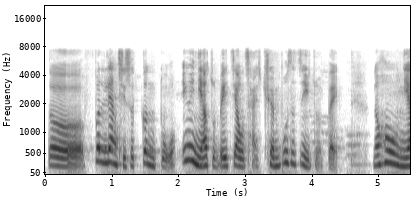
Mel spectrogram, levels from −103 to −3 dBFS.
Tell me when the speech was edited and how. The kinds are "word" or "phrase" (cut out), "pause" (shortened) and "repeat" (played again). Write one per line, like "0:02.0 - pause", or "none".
none

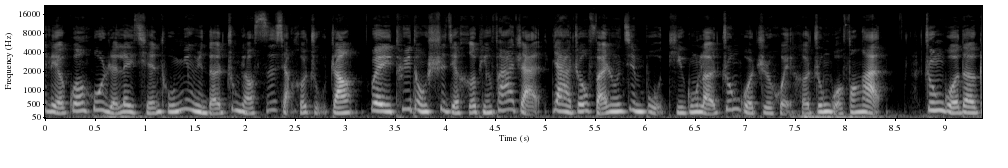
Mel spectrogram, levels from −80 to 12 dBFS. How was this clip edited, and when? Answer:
none

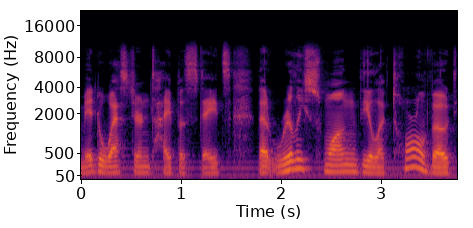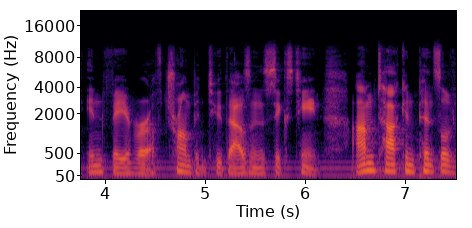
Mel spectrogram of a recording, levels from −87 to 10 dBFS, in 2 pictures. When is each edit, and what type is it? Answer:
none

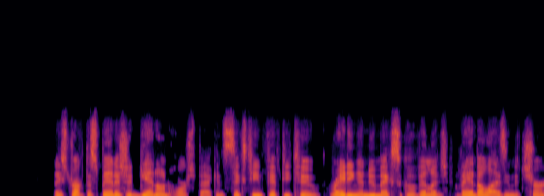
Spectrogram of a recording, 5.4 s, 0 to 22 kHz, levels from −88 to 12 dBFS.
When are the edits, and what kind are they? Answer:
0:03.2 - pause
0:04.5 - pause

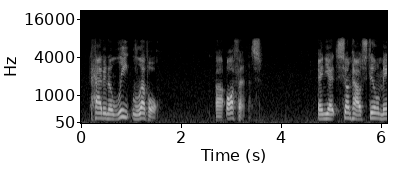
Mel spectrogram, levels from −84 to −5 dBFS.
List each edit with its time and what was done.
none

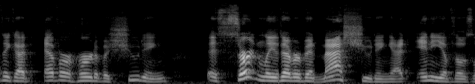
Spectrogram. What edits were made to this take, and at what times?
0:02.8 - word
0:03.1 - word

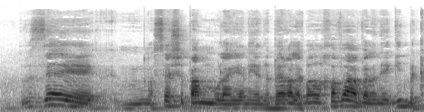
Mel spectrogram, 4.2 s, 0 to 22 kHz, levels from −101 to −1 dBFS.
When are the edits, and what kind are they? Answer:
0:03.0 - word

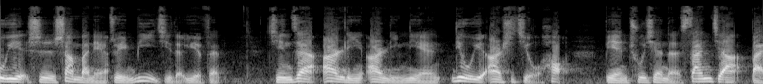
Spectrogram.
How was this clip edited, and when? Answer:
0:01.1 - word

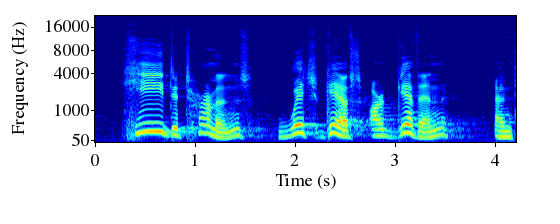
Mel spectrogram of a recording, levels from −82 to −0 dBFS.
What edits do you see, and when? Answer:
none

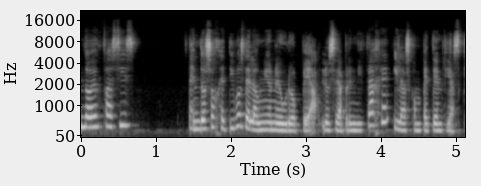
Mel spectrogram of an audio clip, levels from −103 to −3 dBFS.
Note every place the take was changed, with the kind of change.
0:03.4 - word

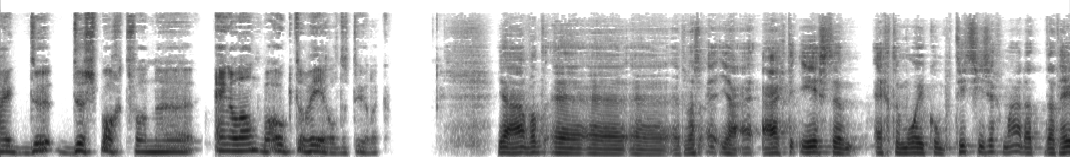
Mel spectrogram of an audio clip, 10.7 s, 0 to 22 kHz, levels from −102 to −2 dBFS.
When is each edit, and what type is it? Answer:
0:02.0 - pause

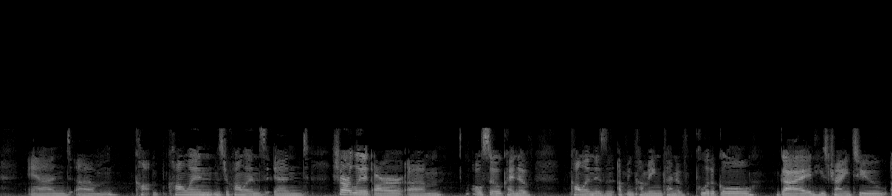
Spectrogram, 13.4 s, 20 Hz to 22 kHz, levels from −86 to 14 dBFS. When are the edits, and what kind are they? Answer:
none

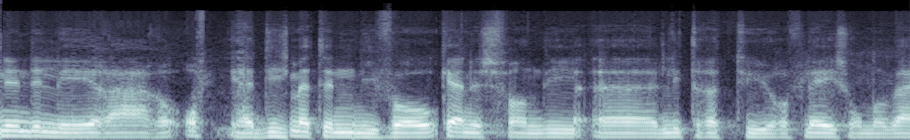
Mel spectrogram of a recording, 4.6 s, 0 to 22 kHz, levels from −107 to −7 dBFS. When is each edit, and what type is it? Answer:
0:01.0 - word
0:01.4 - word
0:01.8 - word
0:02.2 - word
0:02.9 - word

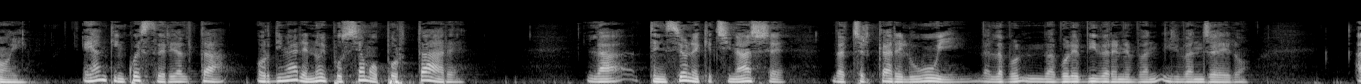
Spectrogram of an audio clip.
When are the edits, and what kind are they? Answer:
none

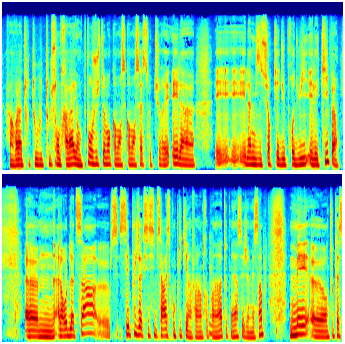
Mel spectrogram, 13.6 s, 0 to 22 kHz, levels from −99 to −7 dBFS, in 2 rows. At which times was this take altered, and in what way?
0:01.7 - phrase
0:02.5 - repeat
0:09.0 - word

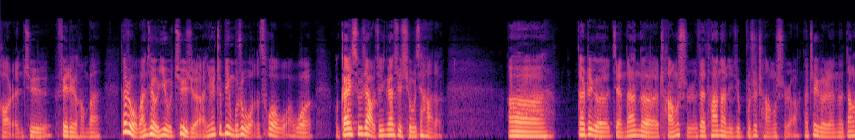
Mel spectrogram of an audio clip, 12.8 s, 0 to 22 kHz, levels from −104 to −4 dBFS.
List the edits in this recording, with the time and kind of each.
none

